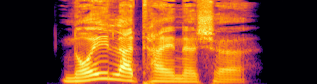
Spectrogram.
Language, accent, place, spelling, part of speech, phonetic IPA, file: German, Germany, Berlin, neulateinische, adjective, [ˈnɔɪ̯lataɪ̯nɪʃə], De-neulateinische.ogg
- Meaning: inflection of neulateinisch: 1. strong/mixed nominative/accusative feminine singular 2. strong nominative/accusative plural 3. weak nominative all-gender singular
